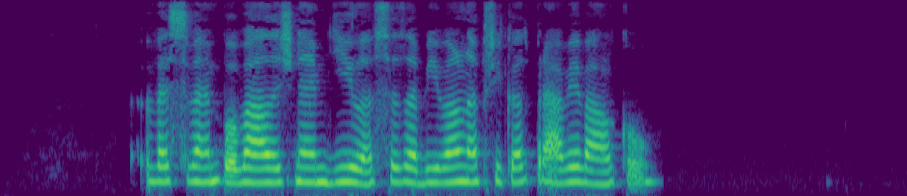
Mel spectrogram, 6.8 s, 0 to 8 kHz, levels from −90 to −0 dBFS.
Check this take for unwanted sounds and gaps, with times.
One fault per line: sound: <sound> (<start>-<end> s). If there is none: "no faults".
no faults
